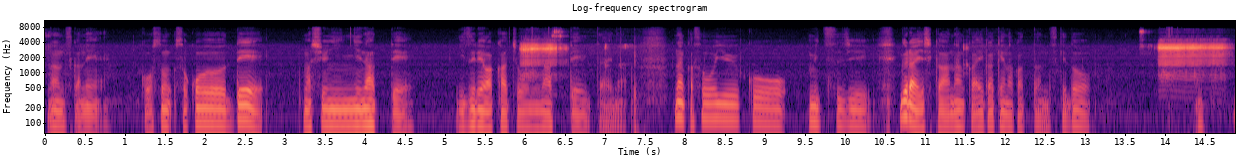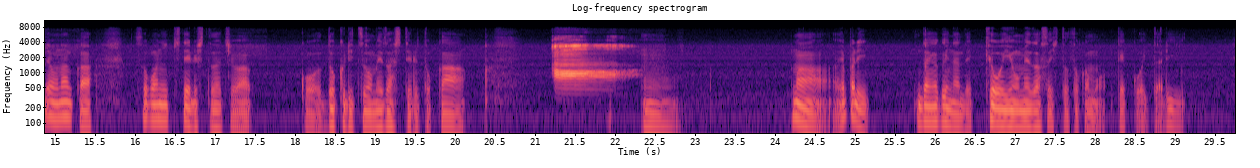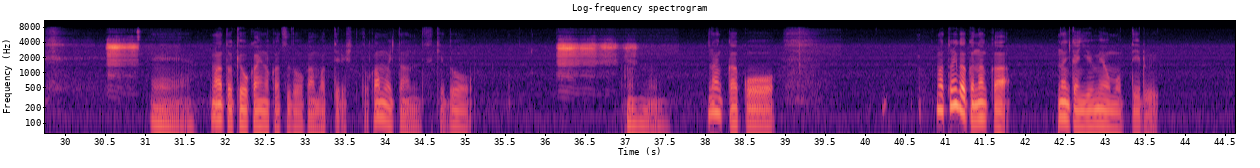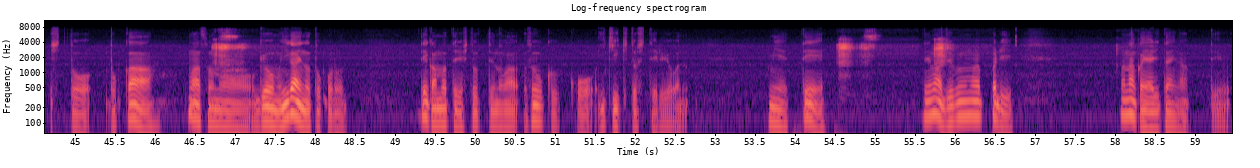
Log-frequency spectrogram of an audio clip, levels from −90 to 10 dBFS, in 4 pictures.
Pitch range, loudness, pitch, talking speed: 85-110 Hz, -23 LUFS, 95 Hz, 240 characters per minute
